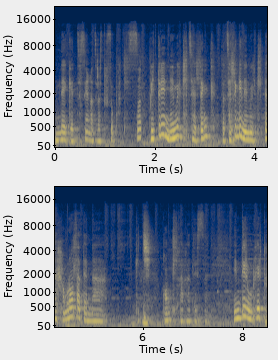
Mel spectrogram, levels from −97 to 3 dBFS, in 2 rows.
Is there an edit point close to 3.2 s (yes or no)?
yes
